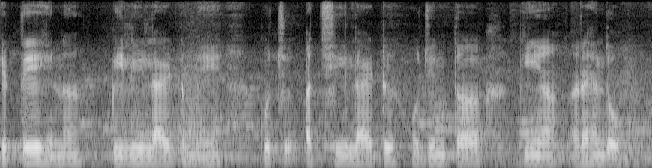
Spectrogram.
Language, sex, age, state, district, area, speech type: Sindhi, male, 30-45, Delhi, South Delhi, urban, read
